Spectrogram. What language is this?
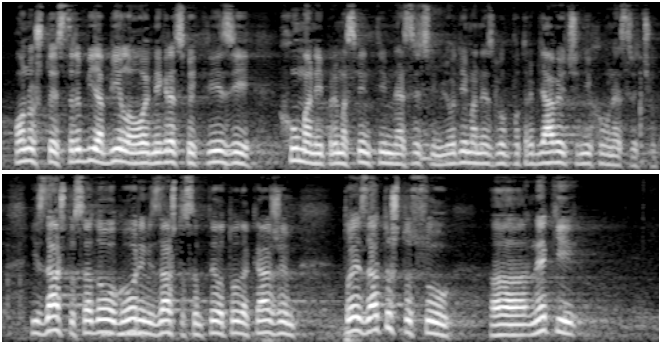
Serbian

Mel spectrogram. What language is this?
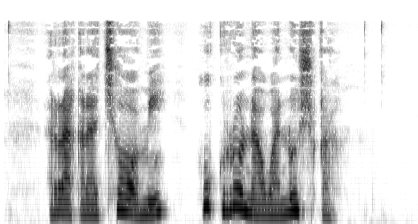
Corongo Ancash Quechua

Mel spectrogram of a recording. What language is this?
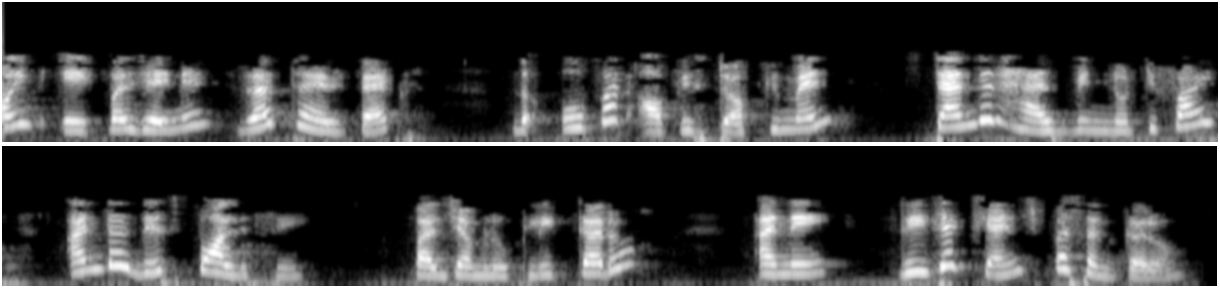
Gujarati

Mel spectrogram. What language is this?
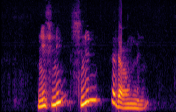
Kabyle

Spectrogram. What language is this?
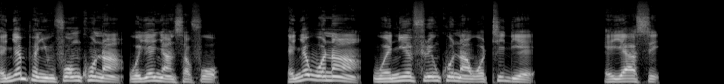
Akan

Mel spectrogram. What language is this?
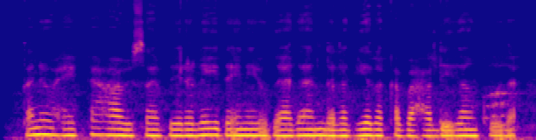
Somali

